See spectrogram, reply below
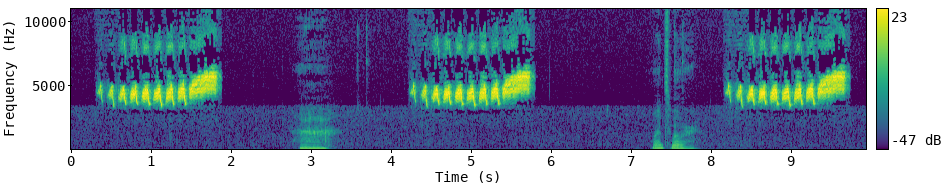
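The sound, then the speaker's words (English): A Black-throated Green Warbler sings a high, buzzy, rising series of notes three times, each phrase lasting under two seconds, with brief spoken words between the songs. “it's different from Prairie Warbler because instead of being just one section of everything's all the same, it's two distinct sections, and that's how you can tell them apart very easily. Well, let's listen to the Black-Throated.”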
